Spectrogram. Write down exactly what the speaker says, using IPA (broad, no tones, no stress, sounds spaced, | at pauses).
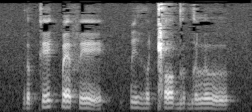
ɾ ʊ k e k͡p ɛ f e | k͡p i ɦ ʊ ǁ ɔ ɡ ʊ ɡ ʊ l ʊ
